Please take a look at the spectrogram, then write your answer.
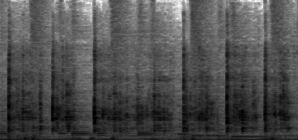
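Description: A spoon stirs tzatziki with salt, black pepper and olive oil in a bowl, giving close, repeated clinks and wet scrapes in an irregular rhythm with no voices.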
